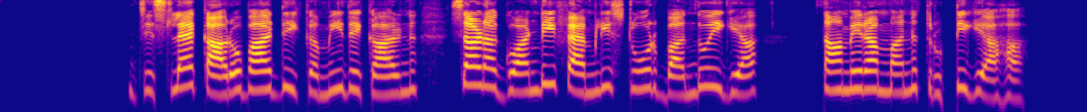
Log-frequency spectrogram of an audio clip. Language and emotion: Dogri, sad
